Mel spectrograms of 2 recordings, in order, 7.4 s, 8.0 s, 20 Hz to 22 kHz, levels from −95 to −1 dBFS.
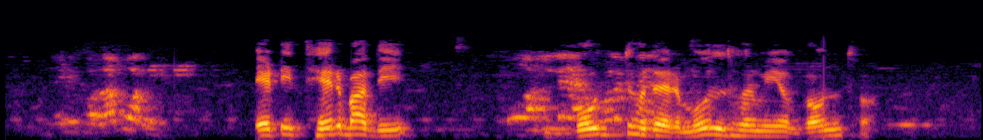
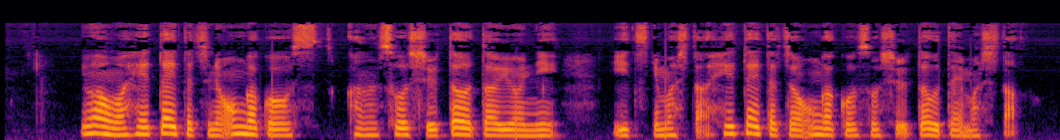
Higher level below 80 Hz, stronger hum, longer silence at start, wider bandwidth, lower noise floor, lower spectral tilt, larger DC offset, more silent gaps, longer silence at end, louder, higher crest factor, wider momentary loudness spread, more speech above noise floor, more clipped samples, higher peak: second, -64 dBFS vs -58 dBFS; neither; second, 0.45 s vs 0.6 s; second, 6.6 kHz vs 11.5 kHz; first, -61 dBFS vs -53 dBFS; first, -6.5 dB/octave vs -4.5 dB/octave; neither; neither; first, 0.5 s vs 0.35 s; first, -18 LUFS vs -22 LUFS; about the same, 18 dB vs 20 dB; first, 18 LU vs 9 LU; first, 44 dB vs 32 dB; neither; about the same, -2 dBFS vs -2 dBFS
